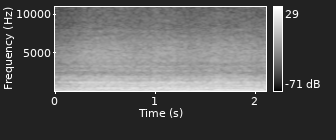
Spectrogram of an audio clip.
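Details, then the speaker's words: Maruti Swift diesel after alternator pulley replacement: engine revs up and settles with a smooth hum, no creak or squeal from the belt side; earlier creaking on starting and revving gone, normal revving. "കുഴപ്പമൊന്നുമില്ല sound ഒക്കെ ready ആയിട്ടുണ്ട് കണ്ടോ normal sound ആയിട്ടുണ്ട്"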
